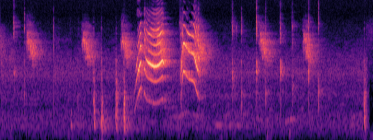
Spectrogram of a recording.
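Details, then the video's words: Pet ringneck parrot indoors, meant to be saying "mummy papa": rapid clicks and chirps around two loud, arching harmonic syllables in the middle, over faint room hum. "Mummy Papa Bolunga Meto || Parrot Talking || Bolne wala tota"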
